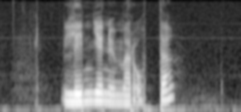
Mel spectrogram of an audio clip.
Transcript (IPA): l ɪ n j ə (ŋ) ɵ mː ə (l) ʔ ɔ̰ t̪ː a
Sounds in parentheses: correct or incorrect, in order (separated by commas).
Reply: incorrect, incorrect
